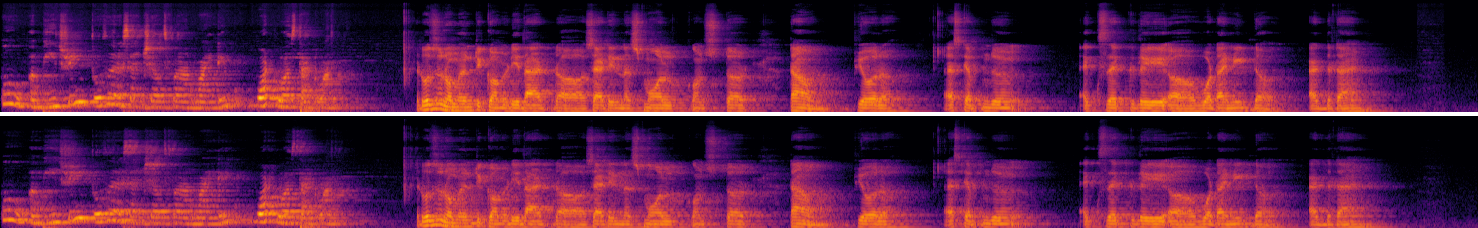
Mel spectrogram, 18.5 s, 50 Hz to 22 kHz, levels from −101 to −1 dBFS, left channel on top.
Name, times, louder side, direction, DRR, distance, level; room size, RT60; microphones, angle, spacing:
voice 1, 0.0-4.3, left 1 dB, 80° left, 5 dB, 5.1 m, -29 dB
voice 2, 5.2-10.4 10.7-11.3 11.8-12.8 13.5-16.0 16.4-17.1, left 2 dB, 40° left, 5 dB, 1.3 m, -29 dB
26.5 x 14.5 x 9.3 m, 1.1 s
head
